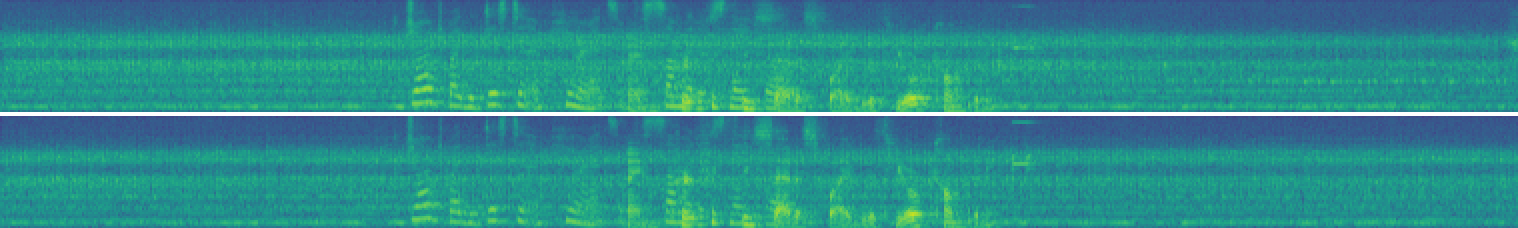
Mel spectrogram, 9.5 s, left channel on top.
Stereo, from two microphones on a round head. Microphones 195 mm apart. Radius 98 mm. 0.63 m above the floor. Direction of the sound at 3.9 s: 40° right (ahead or behind).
